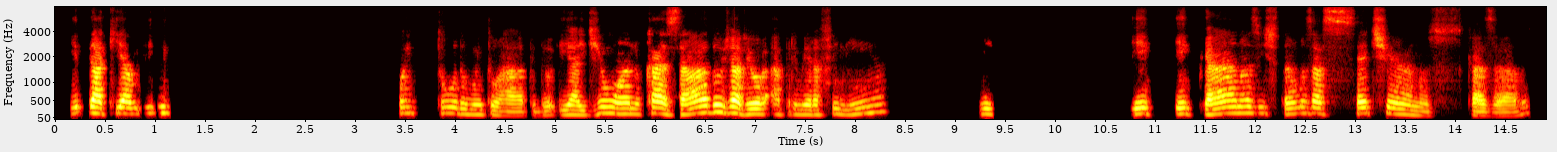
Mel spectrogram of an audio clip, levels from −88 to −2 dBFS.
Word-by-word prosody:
E 330 0 -6
daqui 165 0 +6
ali 165 +2 0 2.3
Foi 165 +1 -7 0.2
tudo 160 -3 -6
muito 130 -2 -5
rápido, 105 +1 -6
e 130 +1 -2
aí 120 -1 -1
de 135 +8 -7
um 165 -2 +1
ano 145 -2 +1
casado, 160 +6 +5
já 170 0 +9
veio 145 +1 +4
a 135 - -8
primeira 130 0 -4
filhinha 150 +9 -10 0.9
e 145 0 -5 1.4
e 155 +1 0 0.2
e 150 0 -2
cá 150 +5 +2
nós 170 0 -3
estamos 160 -1 -7
há 155 -1 +3
7 155 +1 -2
anos 120 -9 -5
casado. 100 - -4
150 Hz, 115 wpm, -21 LUFS, 130-165 Hz, 2.3 s, já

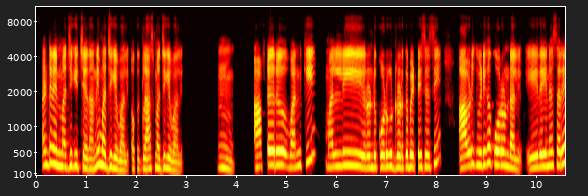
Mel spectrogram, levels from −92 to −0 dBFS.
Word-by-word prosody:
అంటే, 270 +3 -1
నేను 260 -3 +4
మజ్జిగిచ్చేదాన్ని. 230 -2 0
మజ్జిగివ్వాలి. 200 -9 -1
ఒక 190 0 -12
గ్లాస్ 195 +1 -1
మజ్జిగివ్వాలి. 190 -7 -2 0.7
హ్మ్ 205 -4 -5 0.6
ఆఫ్టరు 270 +3 +4 0.2
1కి 255 +9 +1 0.4
మళ్ళీ 245 +3 +2 0.4
2 220 0 -1
కోడిగుడ్లుడకబెట్టేసేసి, 230 +2 -1 0.5
ఆవిడకి 255 +5 0
విడిగా 270 +4 0
కూరొండాలి. 240 -8 +1 0.3
ఏదైనా 235 +3 +1
సరే 265 +3 +1
230 Hz, 100 wpm, -22 LUFS, 210-255 Hz, 0.7 s, నేను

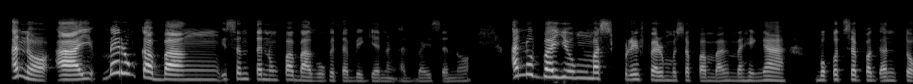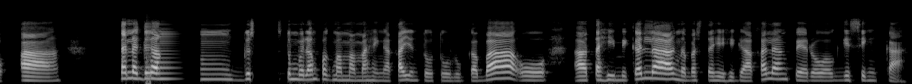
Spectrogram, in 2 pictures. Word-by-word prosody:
ano 225 - +2
ay 225 +4 +9
meron - - 0
ka 310 - +8
bang, 220 -2 +3
isang 255 +3 -9
tanong 225 -3 -6
pa 220 0 -4
bago 175 -4 -5
kita 170 -3 -12
bigyan 155 -1 -15
ng 140 - -26
advice 155 0 -22
ano, 155 +3 -23 0.4
ano 455 +3 +3
ba 350 - +8
yung 315 -2 -2
mas 275 0 -1
prefer 225 -3 -3
mo 190 0 -14
sa 190 - -10
pamamahinga, 175 +2 -5 0.3
bukod 205 +3 -7
sa 225 - -1
pag-antok. 180 -4 -8 0.2
Ah, 180 -2 +4 0.6
talagang 260 -1 +3 0.6
gusto 255 0 -8
mo 230 - -4
lang 225 +2 -1
pagmamamahinga 185 -5 -6
ka 195 - +2
yung 195 -2 -9
tutulog 170 -2 -14
ka 170 - -5
ba 275 +4 +5
o 190 -1 -6 0.3
ah 190 - +5
tahimik 200 -1 -4
ka 245 - +4
lang 260 -5 +5
na 190 - -7
basta 190 0 -7
hihiga 175 -2 -6
ka 225 - -2
lang 250 -1 -1
pero 180 -2 -5
gising 195 -1 -8
ka? - - -5
195 Hz, 160 wpm, -25 LUFS, 180-240 Hz, 0.6 s, ay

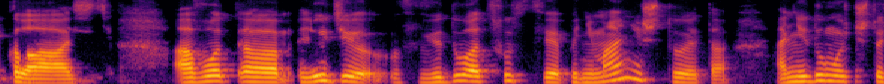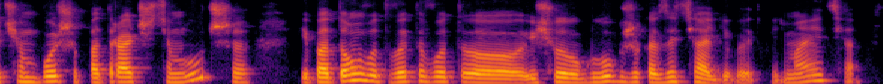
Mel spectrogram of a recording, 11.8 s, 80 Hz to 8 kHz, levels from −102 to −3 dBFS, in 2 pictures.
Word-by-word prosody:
класть. 135 - +3 0.4
А 155 +1 +5
вот, 190 +3 +3
э, 165 -2 +6
люди, 185 +1 +3 0.4
ввиду 160 +7 -1
отсутствия 185 -3 +1
понимания, 195 - -1
что 235 -10 -3
это, 125 -3 -6 0.3
они 175 +5 +1
думают, 195 -3 0
что 180 -2 -4
чем 165 -1 -5
больше 180 +1 0
потратишь, 165 +2 -1
тем 155 0 -7
лучше, 165 - -5 0.3
и 150 - -5
потом 175 +8 +3
вот 195 -3 -2
в - - -10
это 170 +2 -1
вот, 170 0 -3
э, 135 -4 +2
еще 145 +1 0
глубже 160 +2 -4
как 150 -2 -2
затягивает, 150 -7 -4
понимаете? 200 +9 -8
165 Hz, 155 wpm, -24 LUFS, 150-185 Hz, 0.4 s, э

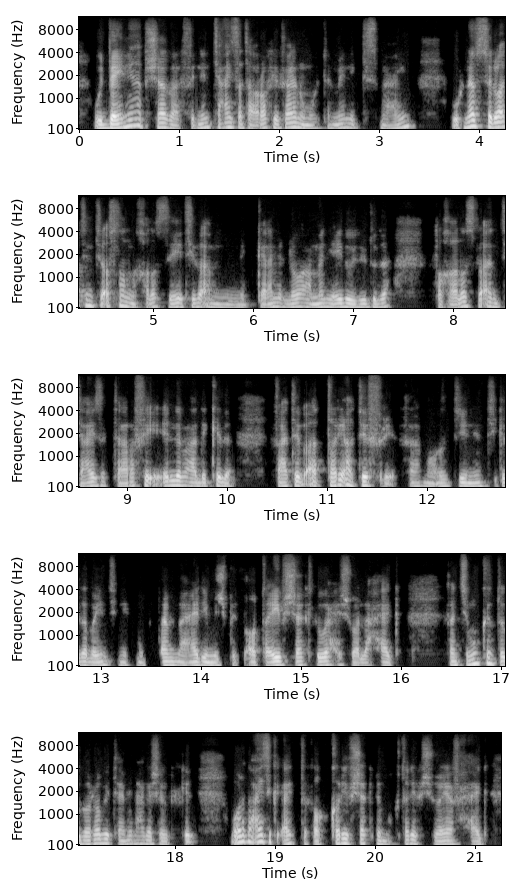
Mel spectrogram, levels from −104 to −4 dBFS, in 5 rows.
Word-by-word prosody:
وتبينيها 125 - +7
بشغف 135 - -1
إن 120 - -2
أنتِ 135 0 -3
عايزة 140 -2 -1
تعرفي 120 +4 -1
فعلًا 135 +1 +2
ومُهتمية 105 +3 -4
إنك 125 -2 -6
تسمعيه، 105 +9 -4 0.4
وفي 135 - -1
نفس 175 -1 +5
الوقت 150 +2 +6
أنتِ 160 -1 0
أصلًا 135 -8 0
خلاص 120 +3 -6
زهقتِ 120 +1 -1
بقى 120 0 -1
من 100 -3 -5
الكلام 100 +5 -3
اللي 110 -3 -3
هو 125 - +1
عمّال 115 0 -1
يعيده 115 +2 +3
ويزيده 110 +1 0
ده، 125 +4 -3 0.4
فخلاص 135 +3 -2
بقى - - 0
أنتِ 115 -3 -4
عايزة 120 +3 0
تعرفي 110 +5 -1
إيه - - 0
اللي 140 +2 +5
بعد 115 -4 0
كده، 110 -2 0 0.4
فهتبقى - - +2
الطريقة - - +3
تفرق - - +1
فاهمة 110 -1 -5
قولتِ 105 +2 -4
إن 110 -2 +3
أنتِ 105 -1 -5
كده 115 0 +1
بينتِ 105 +1 -1
إنك 100 -1 -4
مهتمة 110 +2 0
عادي 105 +2 +2
مش 100 0 0
بتقاطعيه 110 +3 +3
بشكل 115 0 -2
وحِش 120 -2 0
ولا 100 0 -1
حاجة، 100 -3 -4 0.5
فأنتِ 115 0 -1
ممكن 155 +3 +3
تجربي 125 +2 +2
تعملي 120 0 -4
حاجة 120 0 -2
شبه 105 -3 -3
كده، - - -1 0.4
وبرضه 180 +3 +4
عايزِك 190 +1 +1 0.2
تفكّري 115 +4 0
بشكل 130 -3 -2
مختلف 105 +5 -3
شوية 105 0 -1
في 105 - -9
حاجة 100 -2 -6
115 Hz, 190 wpm, -25 LUFS, 105-130 Hz, 0.5 s, وتبينيها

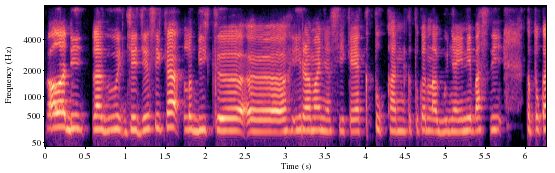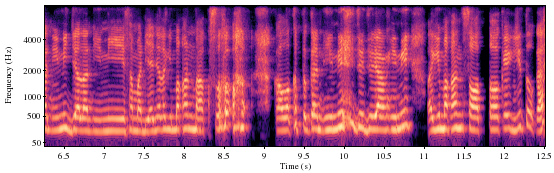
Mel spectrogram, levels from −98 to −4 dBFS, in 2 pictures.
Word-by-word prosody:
Kalo 285 +2 +7
di 260 0 -3
lagu 250 0 0
JJ 230 0 -4
sih 270 -1 -6
Kak 285 +1 +3
lebih 240 0 -4
ke, 230 -2 +2 0.3
eee, 215 0 +2 0.2
iramanya 235 -1 -1
sih 220 0 -12
kayak 220 0 -5
ketukan 230 -3 -7
ketukan 230 +1 -9
lagunya 215 0 -4
ini 225 +2 -3
pasti 235 0 -5 0.3
ketukan 250 0 -2
ini 255 +3 0
jalan 230 -1 +3
ini 225 +1 -3
sama 230 -2 -1
dianya 220 +3 -1
lagi 250 0 -1
makan 255 +1 +1
bakso. 225 +4 0 0.7
Kalau 230 +1 +3
ketukan 250 0 0
ini 265 +9 +3
JJ 260 -4 0
yang 245 -1 +5
ini 265 +6 +2 0.2
lagi 240 +3 +2
makan 260 +1 +4
soto 245 0 +3
kayak 265 -2 0
gitu, 310 - -3
Kak. 225 - +4
240 Hz, 180 wpm, -17 LUFS, 225-255 Hz, 0.7 s, Kalo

